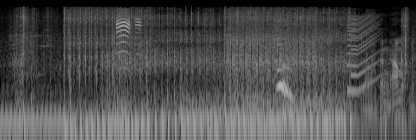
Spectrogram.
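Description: Automatic gunfire rattles rapidly in bursts.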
